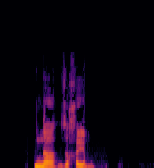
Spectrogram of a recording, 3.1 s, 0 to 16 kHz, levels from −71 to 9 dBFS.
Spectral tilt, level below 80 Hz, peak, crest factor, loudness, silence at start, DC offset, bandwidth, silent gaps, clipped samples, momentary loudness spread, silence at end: -6 dB/octave; -50 dBFS; 0 dBFS; 20 dB; -16 LUFS; 0.7 s; under 0.1%; 10.5 kHz; none; under 0.1%; 14 LU; 1.2 s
